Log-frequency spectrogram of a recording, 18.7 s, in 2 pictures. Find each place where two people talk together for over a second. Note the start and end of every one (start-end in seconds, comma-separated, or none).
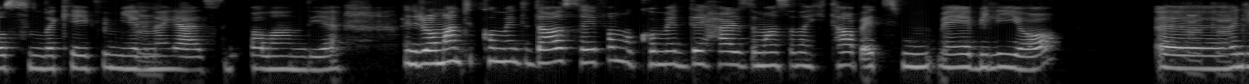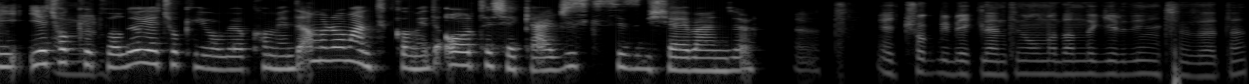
8.9-10.2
